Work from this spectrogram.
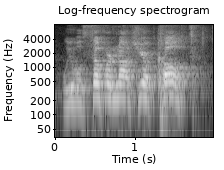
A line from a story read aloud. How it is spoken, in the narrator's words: By yelling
